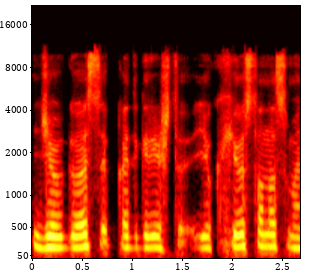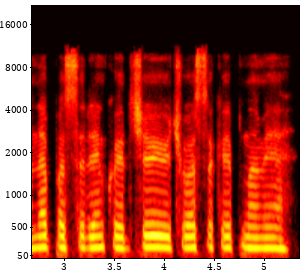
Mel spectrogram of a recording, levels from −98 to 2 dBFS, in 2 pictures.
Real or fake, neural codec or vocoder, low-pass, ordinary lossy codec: real; none; 9.9 kHz; Opus, 24 kbps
